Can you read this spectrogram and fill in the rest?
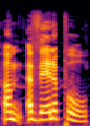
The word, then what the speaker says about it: Evenepoel: He's not even a Pole. No. Evenepoel.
